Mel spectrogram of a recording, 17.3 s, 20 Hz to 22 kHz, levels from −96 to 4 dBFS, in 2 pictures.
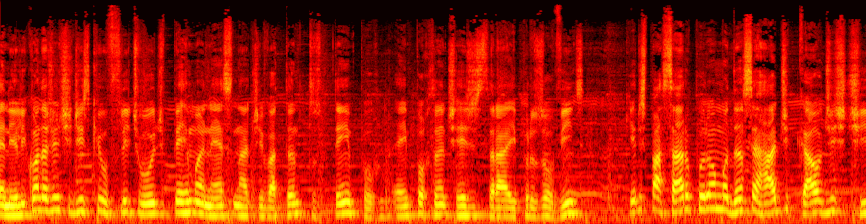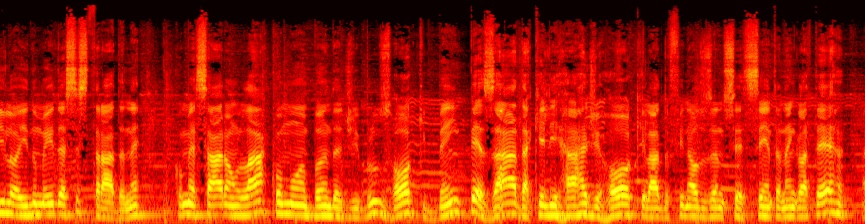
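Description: At 13.66 to 13.68 s, a corrupt frame was decoded. Bits inside what sounds like a single compressed frame were damaged in transit or storage, yet the decoder accepted it and played it out. The misread gains and codes put energy in the wrong frequency bands for the roughly 24 ms that frame lasts, so a short, sharp chirp-like blip cuts through the sound. It peaks at about -5 dBFS.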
